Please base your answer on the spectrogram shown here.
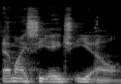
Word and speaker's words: Michelle: That's Michel, not Mitchell, not Michael, Michelle.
